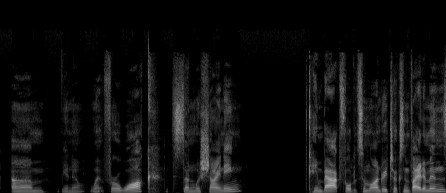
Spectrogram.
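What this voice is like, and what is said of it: Slightly hoarse voice. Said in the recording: “I've got like a little bit of some symptoms. ... I've got a little frog in my throat still from last week”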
